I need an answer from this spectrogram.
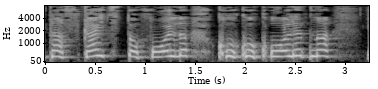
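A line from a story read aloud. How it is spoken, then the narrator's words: Hoarse, accented German man. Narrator (Russian): немец хрипит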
